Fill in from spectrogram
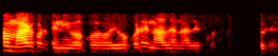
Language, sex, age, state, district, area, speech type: Kannada, male, 30-45, Karnataka, Bangalore Rural, urban, conversation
